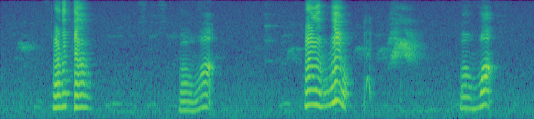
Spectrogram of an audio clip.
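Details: Captive Solomon Islands cockatoo that began mimicking a neighbour's barking dog; rough, harmonic bark-like syllables delivered singly and in quick doubles about every second, indoors.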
